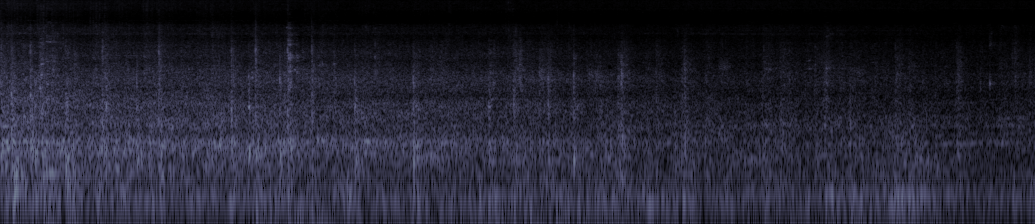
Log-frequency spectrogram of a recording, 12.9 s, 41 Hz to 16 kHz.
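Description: Narrow-gauge steam train, hauled by a Decauville 0-4-0 locomotive, running on the line: a steady rumble with wheels clicking over the rail joints, slowly getting quieter toward the end.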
